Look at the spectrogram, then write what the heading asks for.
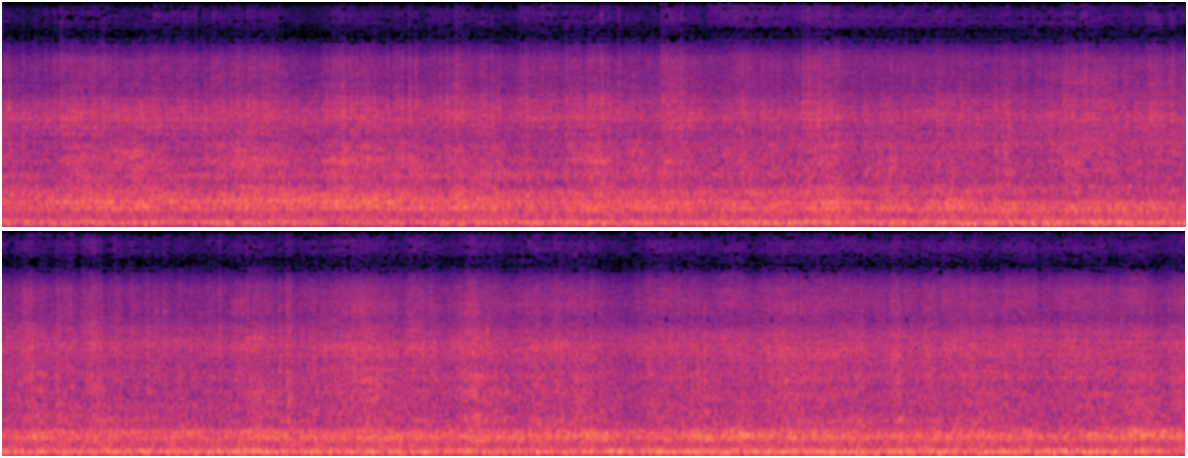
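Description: A train rolling past at a steady pace, its wheels running on the rails with a continuous rumble that holds even throughout.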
